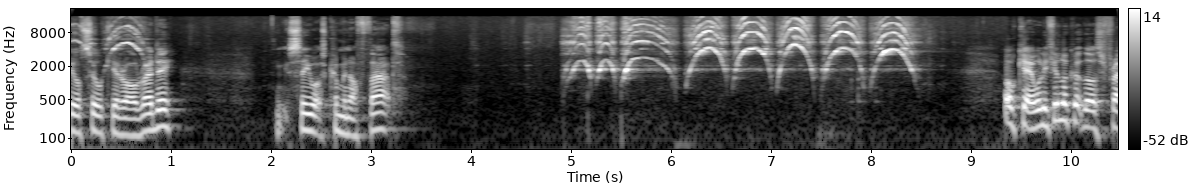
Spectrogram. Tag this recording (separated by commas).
Speech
